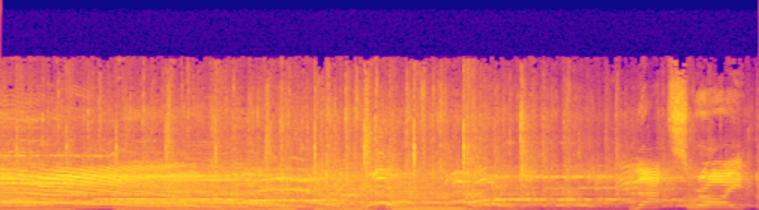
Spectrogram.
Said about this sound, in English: and welcome to this week's very special episode of the Proper Class Podcast, coming at you live from Hoxton Hall, baby. Make some noise, Hoxton!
